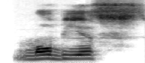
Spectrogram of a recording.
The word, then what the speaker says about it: Moebius: I've never built anything like this from Moebius, which I just recently found out that's how it's pronounced, other than the Batman Batpod.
